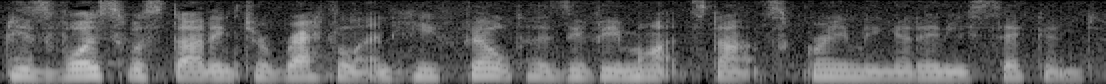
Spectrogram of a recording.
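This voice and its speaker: A woman reading a novel aloud as its reader, in a plain, steady and unhurried way. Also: lowish voice, low-quality recording.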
